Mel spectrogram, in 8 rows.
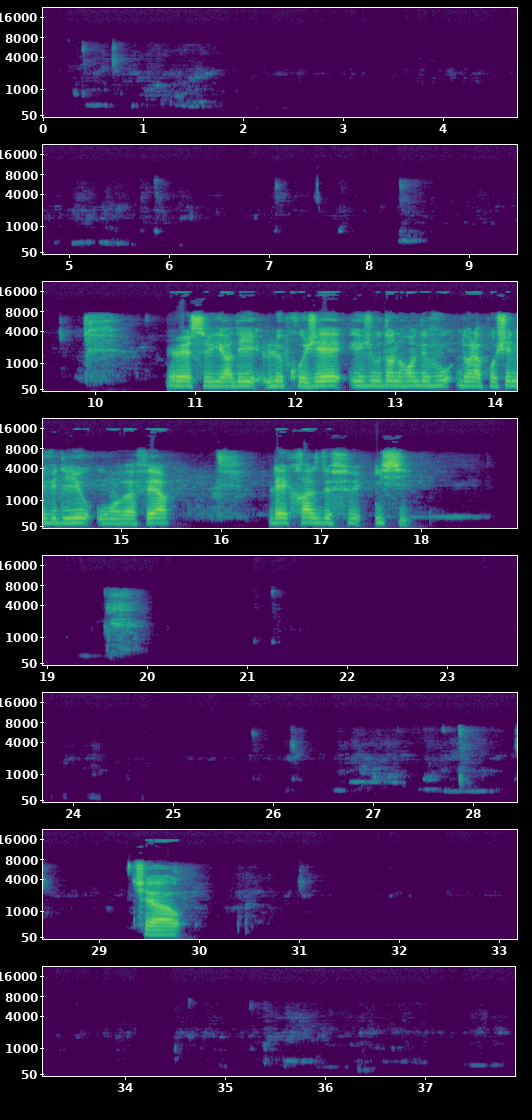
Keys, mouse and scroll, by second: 0.4-0.9 middle drag, 0.9 a, 1.3-1.6 scroll up 5, 3.8 ctrl+s, 6.7 click, 7.2-7.5 middle drag, 7.8-8.4 scroll up 5, 8.4-11.1 middle drag, 11.1-11.9 scroll down 3, 11.9-12.3 scroll up 3, 19.9-21.3 scroll down 1, 21.4 click, 25.5-25.9 scroll down 3, 25.9-27.1 middle drag, 27.1-27.6 scroll up 3, 27.6-28.0 scroll down 4, 28.0-32.9 middle drag, 34.8 ctrl+s, 36.4 ctrl+s.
